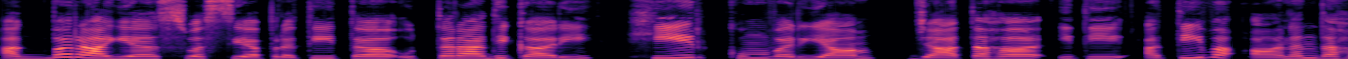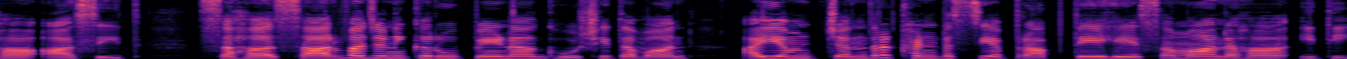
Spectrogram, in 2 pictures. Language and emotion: Sanskrit, neutral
